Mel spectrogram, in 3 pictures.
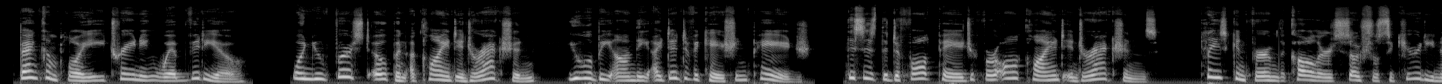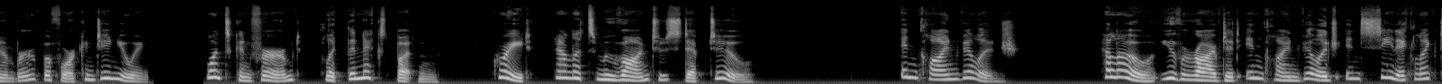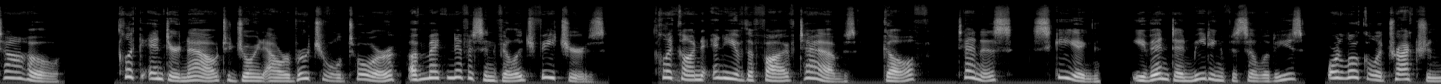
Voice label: eLearning samples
